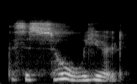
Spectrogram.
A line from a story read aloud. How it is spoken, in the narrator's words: he mutters to Rei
